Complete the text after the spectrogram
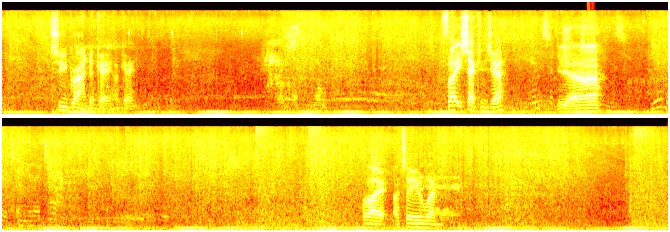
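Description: Energy weapons zap and blast in a battle.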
